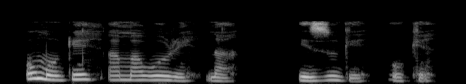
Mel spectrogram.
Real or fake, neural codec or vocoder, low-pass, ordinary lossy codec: real; none; none; none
